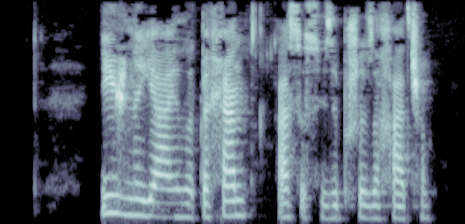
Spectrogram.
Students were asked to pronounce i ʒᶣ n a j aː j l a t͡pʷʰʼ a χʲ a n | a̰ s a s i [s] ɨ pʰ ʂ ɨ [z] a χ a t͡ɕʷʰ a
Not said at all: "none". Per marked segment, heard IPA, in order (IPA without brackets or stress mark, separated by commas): z, z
